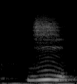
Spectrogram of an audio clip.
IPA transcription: dʒ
